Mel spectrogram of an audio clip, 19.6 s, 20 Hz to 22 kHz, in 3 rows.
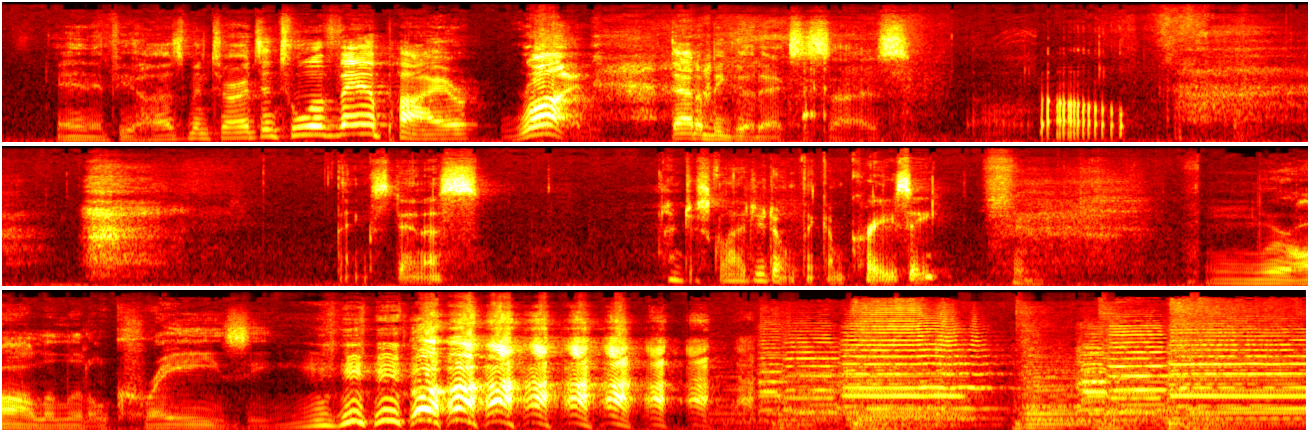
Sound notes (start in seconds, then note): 4.9 she chuckles; 14.8 maniacal laughing; 16.6 jazzy music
